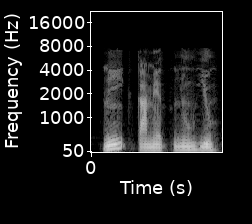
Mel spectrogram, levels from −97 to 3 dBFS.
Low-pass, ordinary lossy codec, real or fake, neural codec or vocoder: 7.2 kHz; AAC, 24 kbps; fake; codec, 16 kHz, 8 kbps, FunCodec, trained on Chinese and English, 25 frames a second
